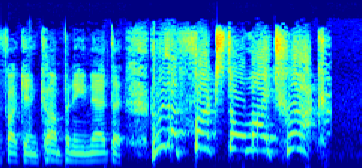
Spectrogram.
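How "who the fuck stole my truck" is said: put-on very high-pitched, shrill yell. Retell the day he yelled over the company net, imitating Cap yelling. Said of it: "You sound exactly like Cap".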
